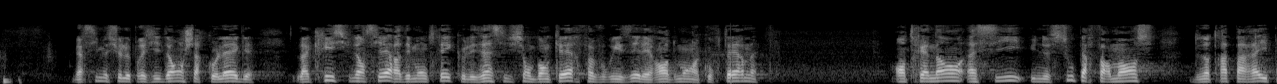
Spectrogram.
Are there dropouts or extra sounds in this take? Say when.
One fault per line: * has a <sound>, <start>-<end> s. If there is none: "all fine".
all fine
